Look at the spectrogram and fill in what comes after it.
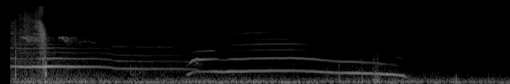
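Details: Stray cats: a long, clear, tonal meow held steady, then a second drawn-out wailing meow that rises sharply and slowly falls over about two seconds, over low rumbling background noise.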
